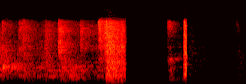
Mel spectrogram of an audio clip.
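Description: Rustling and scraping from handling things at a kitchen counter, in a few surges, cutting off about a second and a quarter in. Two sharp clicks follow near the end.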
